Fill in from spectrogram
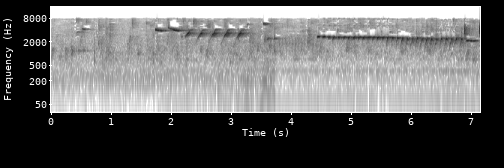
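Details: Song of a domestic canary, opening with scattered chirps, then a rhythmic set of swooping whistled notes, followed by a long, fast, even trill of repeated notes lasting nearly three seconds.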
